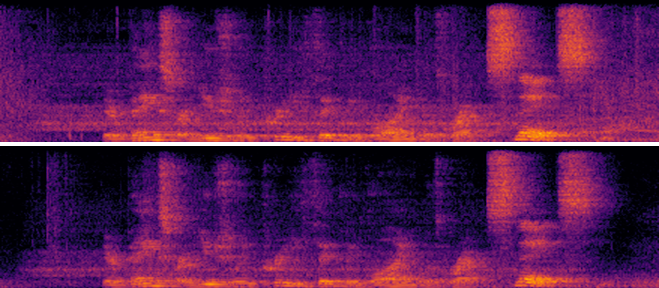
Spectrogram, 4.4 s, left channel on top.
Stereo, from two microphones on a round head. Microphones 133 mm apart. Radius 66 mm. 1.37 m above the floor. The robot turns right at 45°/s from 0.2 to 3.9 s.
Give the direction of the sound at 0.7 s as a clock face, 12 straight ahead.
4 o'clock.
